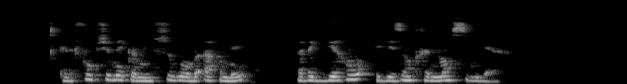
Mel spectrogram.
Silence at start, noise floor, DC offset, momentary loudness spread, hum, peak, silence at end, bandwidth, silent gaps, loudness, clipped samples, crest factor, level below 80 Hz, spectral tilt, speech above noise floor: 0.5 s; -78 dBFS; under 0.1%; 12 LU; none; -10 dBFS; 1.25 s; 7.6 kHz; none; -27 LUFS; under 0.1%; 18 dB; -72 dBFS; -6.5 dB/octave; 52 dB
